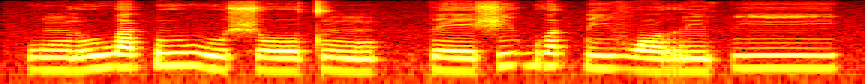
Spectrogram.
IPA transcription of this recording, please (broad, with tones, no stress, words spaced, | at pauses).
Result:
βũ˨ɾu˦wa˦ k͡pu˦βu˨ ʃoː˨tũ˨ | peː˨ʃi˦ɡʷa˦ k͡pi˦ vɔ˨rĩ˨piː˦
